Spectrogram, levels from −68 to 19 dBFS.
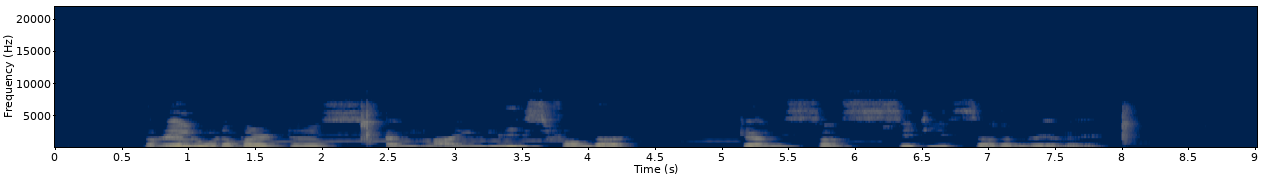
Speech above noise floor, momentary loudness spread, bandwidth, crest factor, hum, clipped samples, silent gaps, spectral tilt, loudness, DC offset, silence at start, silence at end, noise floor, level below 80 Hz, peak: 52 dB; 14 LU; 9.2 kHz; 20 dB; none; under 0.1%; none; -5.5 dB/octave; -26 LUFS; under 0.1%; 0.7 s; 0.9 s; -77 dBFS; -70 dBFS; -6 dBFS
